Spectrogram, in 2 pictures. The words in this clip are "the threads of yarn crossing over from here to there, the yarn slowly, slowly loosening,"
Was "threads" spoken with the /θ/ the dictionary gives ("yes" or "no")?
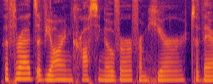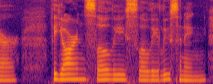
yes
